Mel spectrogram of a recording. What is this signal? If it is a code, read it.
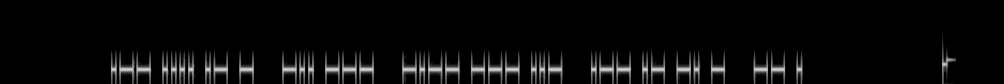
Morse code, heard as a keyed tone, about 28 wpm, 700 Hz. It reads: WHAT DO YOU WANT ME
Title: Sets of 5 Words Encore2 28wpm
